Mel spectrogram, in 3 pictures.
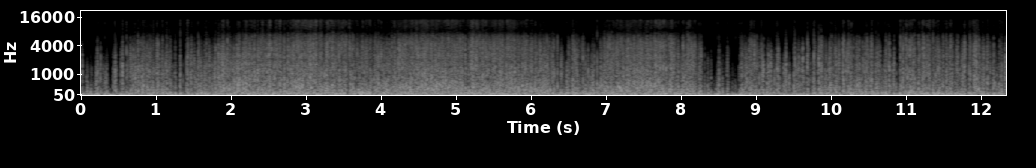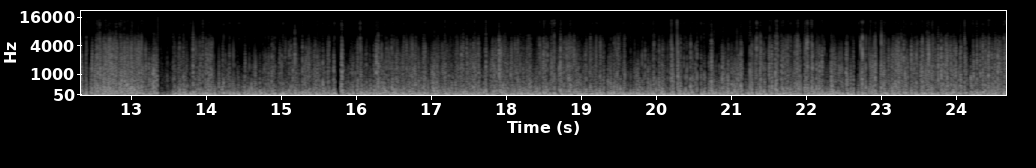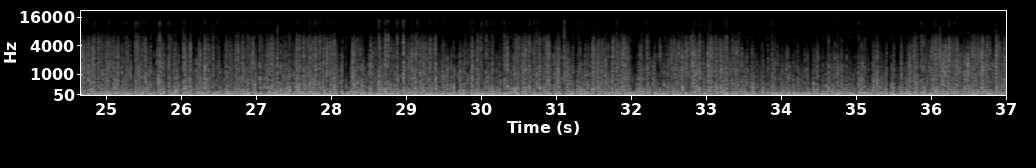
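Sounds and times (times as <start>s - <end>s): ship engine rumble: 0.0s - 21.4s
wind buffeting microphone: 0.0s - 37.0s.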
